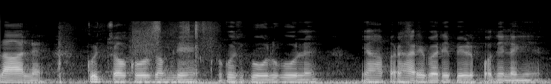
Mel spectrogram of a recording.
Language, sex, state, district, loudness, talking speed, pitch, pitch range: Hindi, male, Haryana, Charkhi Dadri, -19 LUFS, 175 wpm, 105 Hz, 100-105 Hz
